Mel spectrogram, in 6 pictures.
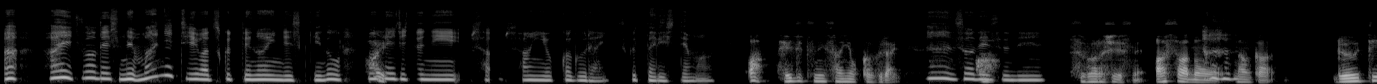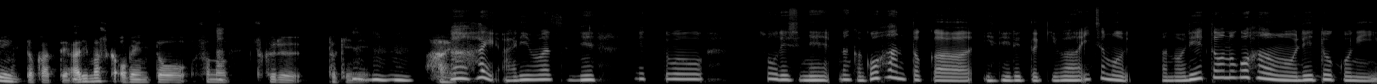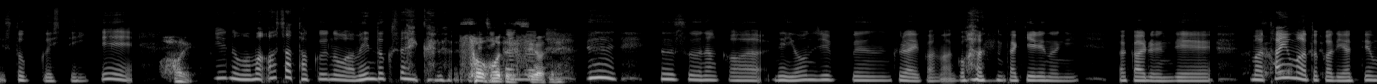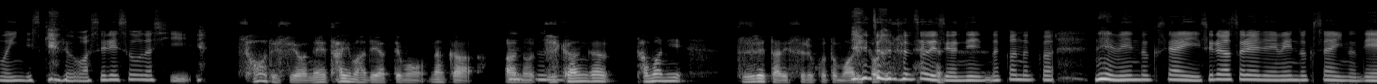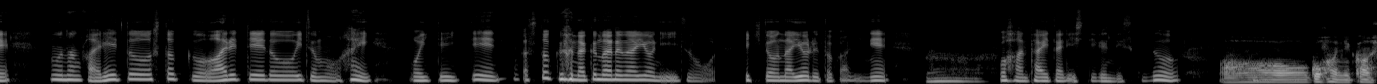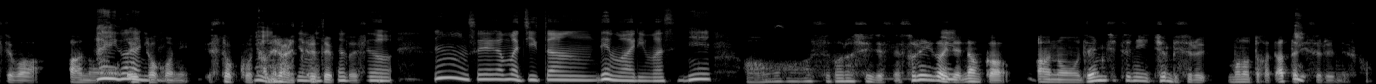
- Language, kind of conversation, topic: Japanese, podcast, お弁当作りでこだわっていることは何ですか？
- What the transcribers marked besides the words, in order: laugh; tapping; laugh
